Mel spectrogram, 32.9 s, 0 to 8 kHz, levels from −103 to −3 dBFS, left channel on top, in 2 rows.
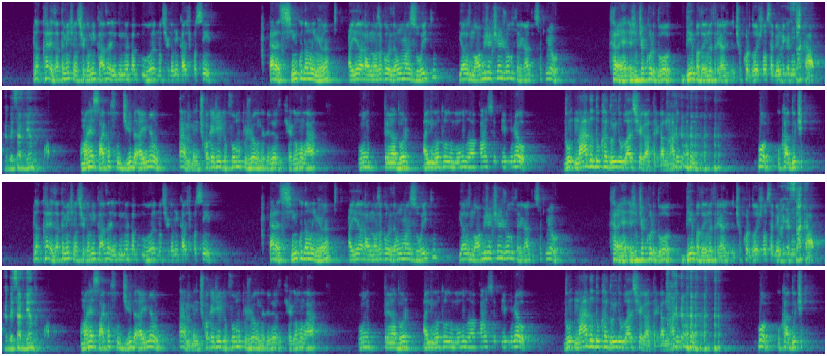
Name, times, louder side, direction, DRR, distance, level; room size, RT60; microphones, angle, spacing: voice 1, 0.6-4.2 5.4-6.6 6.9-8.7 9.1-11.1 12.2-16.2 18.0-19.7 20.0-22.8 23.6-27.0 27.7-30.4 31.6-32.5, left 2 dB, 20° left, 13 dB, 0.8 m, -23 dB
voice 2, 15.5-16.1 16.5-17.2 29.7-30.9, right 4 dB, 70° right, 13 dB, 1.0 m, -27 dB
18.5 x 17.0 x 9.7 m, 0.82 s
head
